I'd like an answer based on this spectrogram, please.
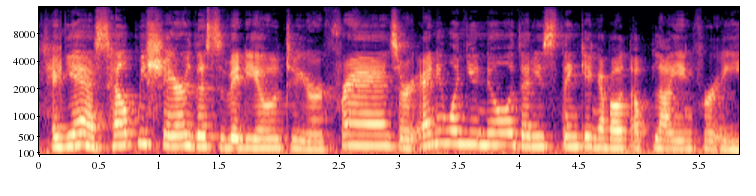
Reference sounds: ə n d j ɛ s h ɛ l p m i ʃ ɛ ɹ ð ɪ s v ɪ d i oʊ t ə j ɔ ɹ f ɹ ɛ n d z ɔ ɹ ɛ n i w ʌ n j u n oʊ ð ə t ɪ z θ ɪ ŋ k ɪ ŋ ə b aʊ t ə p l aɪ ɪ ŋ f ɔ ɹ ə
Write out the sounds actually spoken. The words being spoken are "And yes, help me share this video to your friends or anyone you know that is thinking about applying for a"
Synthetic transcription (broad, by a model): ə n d j ɛ s h ɛ l p m i ʃ ɛ ɹ ð ɪ s v ɪ d i oʊ t ə j ɔ ɹ f ɹ ɛ n d s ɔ ɹ ɛ n i w ʌ n j u n oʊ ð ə t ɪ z θ ɪ ŋ k ɪ ŋ ə b aʊ t ə p l aɪ ɪ ŋ f ɔ ɹ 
